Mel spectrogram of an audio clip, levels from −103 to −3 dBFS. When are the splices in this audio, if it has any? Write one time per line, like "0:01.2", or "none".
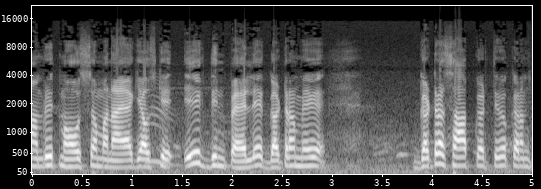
none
